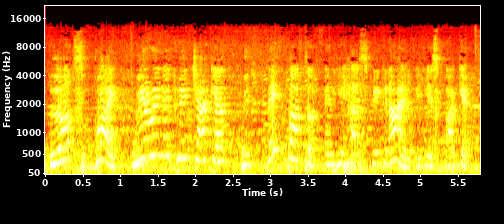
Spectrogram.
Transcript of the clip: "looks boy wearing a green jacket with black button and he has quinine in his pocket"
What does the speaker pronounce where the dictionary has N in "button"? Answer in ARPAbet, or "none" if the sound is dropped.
none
